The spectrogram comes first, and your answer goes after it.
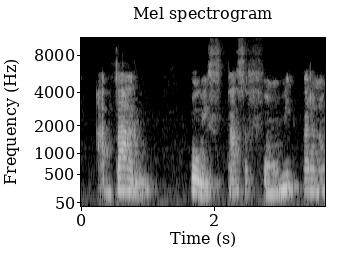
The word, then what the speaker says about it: avaro: Ele é avaro, pois passa fome para não gastar seu dinheiro. Então, vocês teriam que sublinhar ali a parte da sílaba vá, que é a sílaba mais forte quando eu pronuncio.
